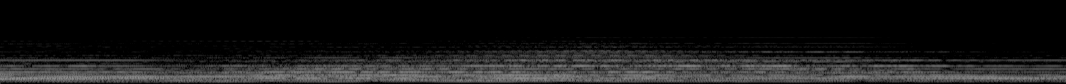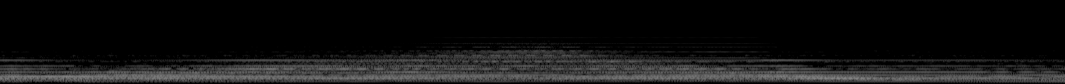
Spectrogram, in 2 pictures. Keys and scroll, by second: 1.6 a, 3.5 5, 5.0 2, 18.0-18.9 typing, 20.2 Escape.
